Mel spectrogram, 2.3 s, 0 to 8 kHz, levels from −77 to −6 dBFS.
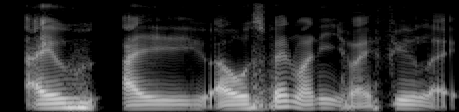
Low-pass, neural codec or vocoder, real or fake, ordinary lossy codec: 7.2 kHz; none; real; none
